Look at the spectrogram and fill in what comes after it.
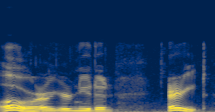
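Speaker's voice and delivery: high, slow, drawn-out put-on frog puppet voice. Speaker redoes a line he should have said, in a Kermit the Frog impression. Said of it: "You like my Kermit the Frog impression?".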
